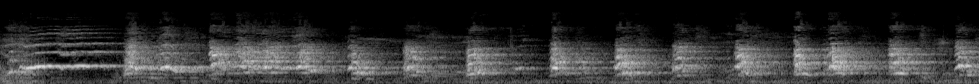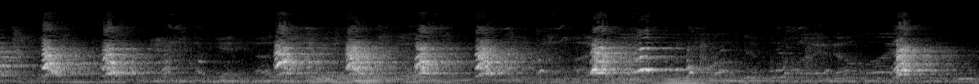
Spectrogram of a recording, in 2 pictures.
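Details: A six-year-old male Border Collie gives quick, high, yelping barks in an eager rhythm as he greets his owner in a Bangkok parking lot on 23 May, after weeks apart.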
